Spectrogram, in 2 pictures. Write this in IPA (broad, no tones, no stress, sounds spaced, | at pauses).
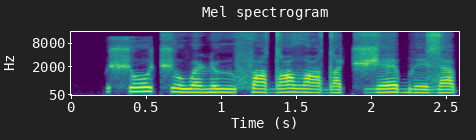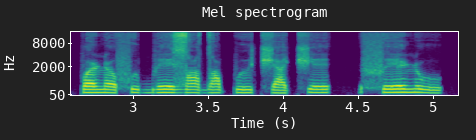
ʃ o t͡ʃ o w ʌ ɳ ɯ f o dˤ ʌ ðˤ e dˤ u t͡ʃ ʒ ɛ b e z a p ʌ ɳ ʌ f ɯ b e z a dˤ u p ɯ t͡ʃ a t͡ʃ e | f e ɳ u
